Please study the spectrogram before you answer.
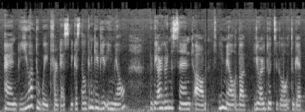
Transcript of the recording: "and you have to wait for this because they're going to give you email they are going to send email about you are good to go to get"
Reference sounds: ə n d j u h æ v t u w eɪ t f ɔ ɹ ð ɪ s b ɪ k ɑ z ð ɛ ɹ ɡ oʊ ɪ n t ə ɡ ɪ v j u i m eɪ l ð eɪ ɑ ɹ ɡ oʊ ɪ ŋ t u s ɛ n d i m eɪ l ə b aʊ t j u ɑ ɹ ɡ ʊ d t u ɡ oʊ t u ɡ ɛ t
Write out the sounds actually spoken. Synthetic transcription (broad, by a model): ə n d j u h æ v t u w eɪ t f ɔ ɹ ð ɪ s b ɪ k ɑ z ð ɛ l ɡ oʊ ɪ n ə ɡ ɪ v j u i m eɪ l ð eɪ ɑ ɹ ɡ oʊ ɪ ŋ t u s ɛ n d i m eɪ l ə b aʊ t j u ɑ ɹ ɡ ʊ d t u ɡ oʊ t u ɡ ɛ t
